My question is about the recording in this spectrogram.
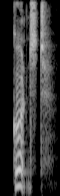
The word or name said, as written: gunst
